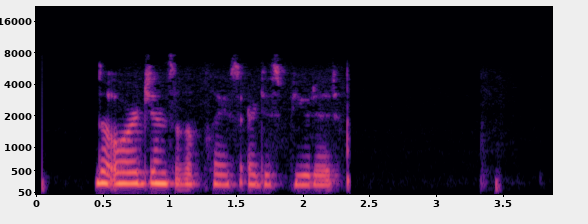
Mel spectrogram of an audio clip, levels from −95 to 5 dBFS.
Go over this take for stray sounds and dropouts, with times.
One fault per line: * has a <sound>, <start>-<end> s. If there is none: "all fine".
all fine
